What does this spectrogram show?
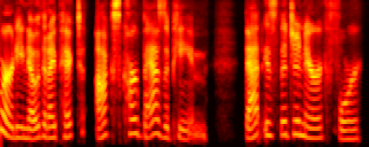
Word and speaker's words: oxcarbazepine: Oxcarbazipene has five syllables. The first two syllables sound like box car, which is a type of car that a train pulls. Just drop the B.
